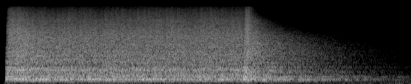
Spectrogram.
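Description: Solo orchestral snare drum roll opening an overture. It starts suddenly, holds steady, ends on an accented stroke about two and a half seconds in, and then rings away.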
